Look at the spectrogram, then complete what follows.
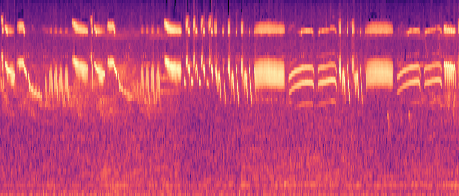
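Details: ["From a meadow, a lark's rich high song mixes sliding whistles, rapid buzzy trills and sustained ringing notes, carried on almost continuously for the whole stretch."]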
